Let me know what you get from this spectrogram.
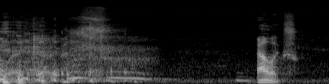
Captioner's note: everyone laughs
